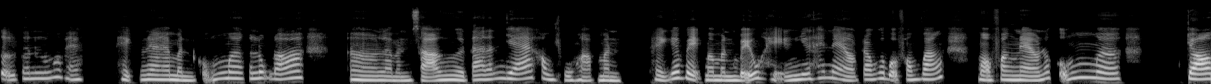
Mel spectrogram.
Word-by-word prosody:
tự 210 - -2
tin 265 0 -3
luôn 275 +2 -3
á 340 - -3
bạn. 225 +1 -2 0.4
Thiệt 210 -4 -3
ra 220 0 +2
mình 195 -3 +3
cũng, 255 +8 -4
ờ, 280 -1 +1
cái 270 0 -1
lúc 290 0 -1
đó 250 +3 +2
á, 310 - +2 0.5
ờ, 205 -3 +3
là 190 -1 +1
mình 180 0 0
sợ 185 0 +2
người 210 -2 +3
ta 215 +2 0
đánh 255 +5 -2
giá 270 +1 +2
không 255 -7 -2
phù 190 - -2
hợp 180 -2 -2
mình. 185 -2 +1 0.3
Thì 200 -4 -1
cái 280 +2 +4
việc 260 -8 +1
mà 200 - +2
mình 190 -1 +3
biểu 215 +10 +3
hiện 205 -3 -1
như 240 +2 +2
thế 300 - -5
nào 235 -12 -1
trong 230 +1 -1
cái 275 - -1
buổi - - 0
phỏng 220 0 -1
vấn, 235 +5 +2 0.4
một 210 -2 +1
phần 210 0 +2
nào 195 -2 +3
nó 260 +7 0
cũng, 310 +5 -1
ờ, 265 -3 +2 0.7
cho 250 -2 +8
225 Hz, 240 wpm, -19 LUFS, 195-270 Hz, 0.7 s, cho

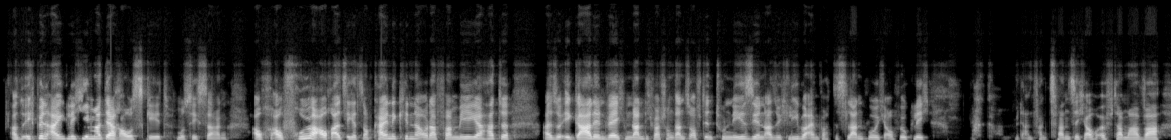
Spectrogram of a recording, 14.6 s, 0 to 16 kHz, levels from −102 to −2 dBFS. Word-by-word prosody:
Also, 180 +4 -3
ich 220 0 -1
bin 255 -2 +4
eigentlich 215 +2 +3
jemand, 215 -2 +3
der 195 -1 +10
rausgeht, 155 -2 -3
muss 160 -2 -9
ich 150 -3 -9
sagen. 140 0 -7 0.3
Auch 175 +1 -2
auch 180 +1 +2
früher, 230 +5 +4
auch 185 +1 +5
als 175 +1 +4
ich 195 - -3
jetzt 185 -1 -5
noch 170 -1 -6
keine 210 +5 +4
Kinder 215 -2 -4
oder 185 0 +2
Familie 190 +1 0
hatte, 200 -1 -1 0.4
also, 180 +3 -2
egal 180 +2 +6
in 190 -2 0
welchem 185 0 +2
Land. 180 +3 +3
Ich 195 - -16
war 180 -1 -2
schon 175 0 -12
ganz 185 +2 -3
oft 190 0 -7
in 185 -2 -6
Tunesien. 195 0 -4
Also, 170 +1 -3
ich 170 - -12
liebe 200 +3 -3
einfach 175 0 -6
das 175 - -12
Land, 180 +4 -3
wo 175 -1 -6
ich 175 -1 -10
auch 165 - -12
wirklich 180 -1 -7 0.5
ach - - -17
komm, - - -31
mit - - -23
Anfang 170 0 -19
20 180 +3 -7
auch 165 - -3
öfter 175 -2 -6
mal 165 -1 -5
war. 170 +1 +1
185 Hz, 220 wpm, -23 LUFS, 175-200 Hz, 0.5 s, der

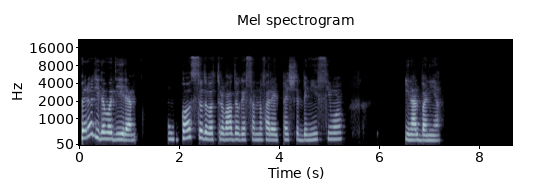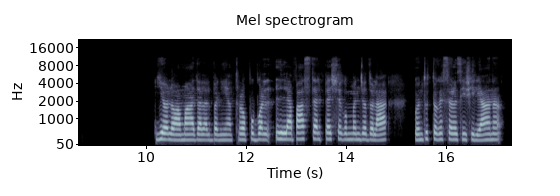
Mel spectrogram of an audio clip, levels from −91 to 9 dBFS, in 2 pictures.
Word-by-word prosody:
Però 285 +9 +4
ti 310 -6 -1
devo 245 -1 +4
dire 215 -3 +2 0.6
un 235 0 -7
posto 285 +2 +2
dove 245 -4 +2
ho 225 - -3
trovato 225 0 0
che 215 0 -3
sanno 215 0 -7
fare 210 -1 0
il 205 - -9
pesce 215 +1 -7
benissimo 225 +4 -7 1.2
in 215 -3 -2
Albania. 195 -1 +1 3.0
Io 225 0 +5
l'ho 215 -1 +3
amata 210 +1 +3
l'Albania, 205 0 -3
troppo 215 +1 -1
buon 220 +1 +2 0.2
l 240 -1 +4
la 230 -1 +6
pasta 235 +1 +2
e - - +4
il 230 - -13
pesce 235 0 -2
che 220 - -9
ho - - -1
mangiato 220 -1 -3
là, 205 0 +3 0.6
con 215 0 -2
tutto 245 +1 -2
che 225 +1 -2
sono 220 0 0
siciliana. 215 0 -1
220 Hz, 130 wpm, -23 LUFS, 210-235 Hz, 3.0 s, la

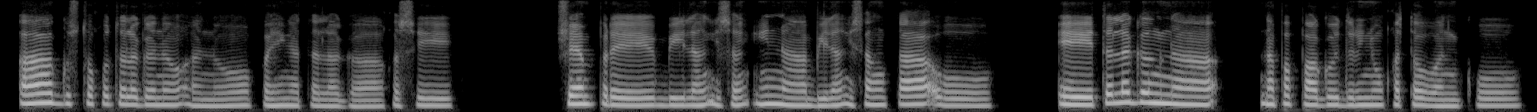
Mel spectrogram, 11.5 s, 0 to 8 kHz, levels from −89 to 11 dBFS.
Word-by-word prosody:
Ah, 245 +2 +7
gusto 230 -1 -4
ko 220 - -9
talaga 205 -2 -1
ng 195 +2 -3
ano 180 +1 -3
pahinga 185 0 -2
talaga. 165 -2 -4
Kasi, 185 0 -4 0.8
siyempre 205 -4 +2
bilang 190 0 -1
isang 195 +3 -3
ina, 220 -4 +1
bilang 185 +3 -1
isang 200 0 -2
tao, 185 -5 0 0.5
eh, 205 -2 +6
talagang 255 0 +4
na 210 -2 +3 0.3
napapagod 210 -2 0
rin 195 0 0
yung 195 - -9
katawan 175 -4 -2
ko. 180 -1 -4
195 Hz, 125 wpm, -24 LUFS, 180-215 Hz, 0.8 s, Ah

